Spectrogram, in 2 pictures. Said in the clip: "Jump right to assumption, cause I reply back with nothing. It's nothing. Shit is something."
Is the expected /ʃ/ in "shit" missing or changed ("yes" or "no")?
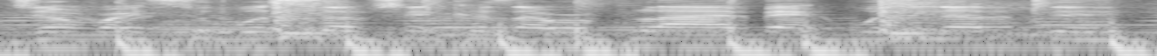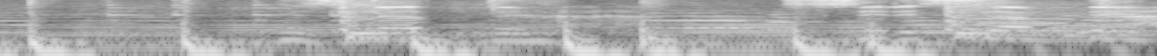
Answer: yes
